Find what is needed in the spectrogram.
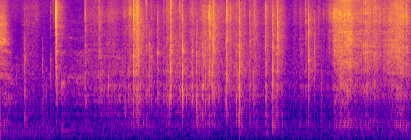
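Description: Brown kraft-paper parcel wrapping crinkling and crackling in irregular bursts as the package is handled and turned over. It grows denser and louder near the end as fingers pick at the packing tape.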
